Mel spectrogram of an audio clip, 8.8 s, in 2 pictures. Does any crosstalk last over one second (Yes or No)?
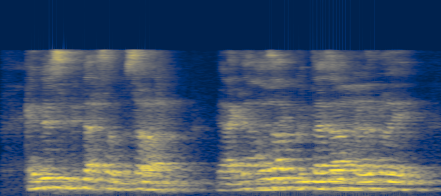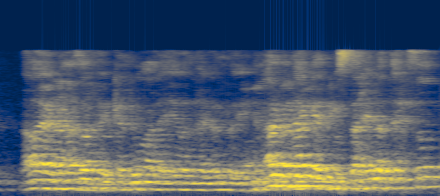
Yes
